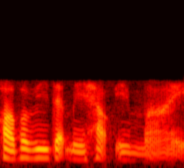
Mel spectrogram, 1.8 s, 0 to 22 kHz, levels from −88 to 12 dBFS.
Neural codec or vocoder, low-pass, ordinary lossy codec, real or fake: none; 3.6 kHz; none; real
